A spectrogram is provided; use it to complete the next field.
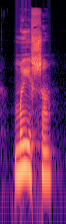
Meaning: mouse
- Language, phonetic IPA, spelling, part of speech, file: Ukrainian, [ˈmɪʃɐ], миша, noun, Uk-миша.ogg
